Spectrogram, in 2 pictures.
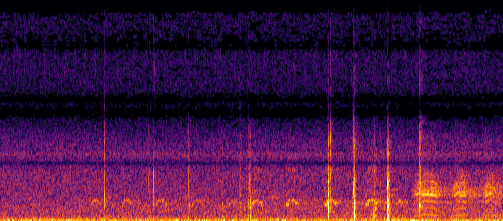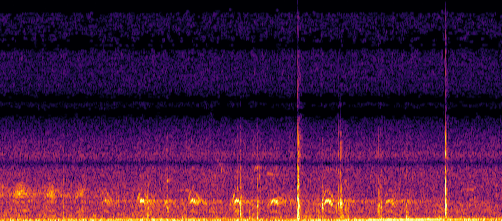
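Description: Bird calls: a run of short pitched calls starting about four seconds in, with a few sharp clicks and a low hum that rises in pitch near the end.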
